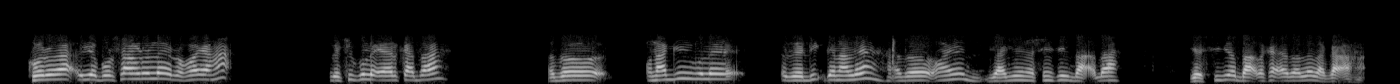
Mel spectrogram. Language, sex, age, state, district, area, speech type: Santali, male, 45-60, West Bengal, Birbhum, rural, conversation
